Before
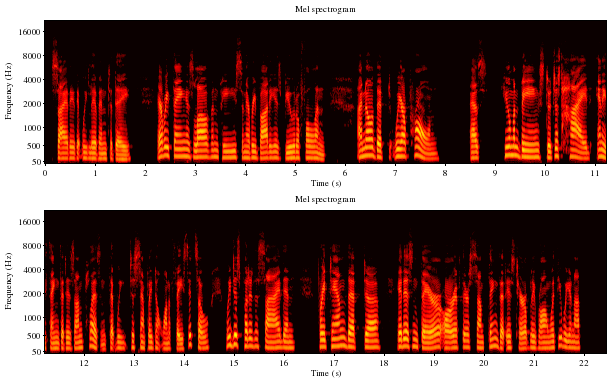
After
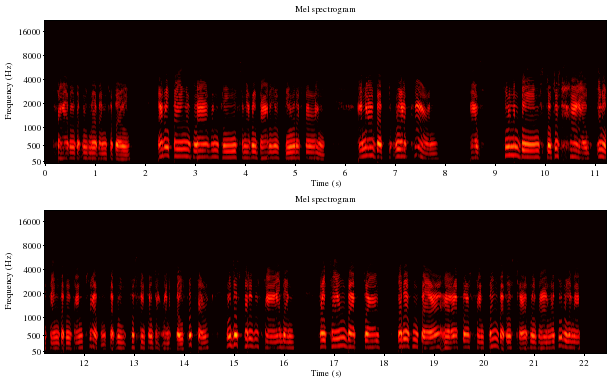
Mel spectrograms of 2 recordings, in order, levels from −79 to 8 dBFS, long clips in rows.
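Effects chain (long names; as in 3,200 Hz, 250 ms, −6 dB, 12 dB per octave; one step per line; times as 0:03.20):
lower of the sound and its delayed copy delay 0.58 ms
formant filter e
level −1 dB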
